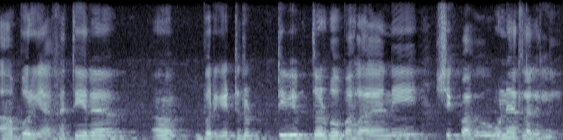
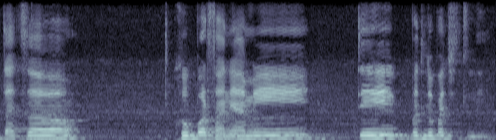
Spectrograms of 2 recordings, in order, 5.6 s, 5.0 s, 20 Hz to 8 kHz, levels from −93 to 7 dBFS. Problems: none marked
